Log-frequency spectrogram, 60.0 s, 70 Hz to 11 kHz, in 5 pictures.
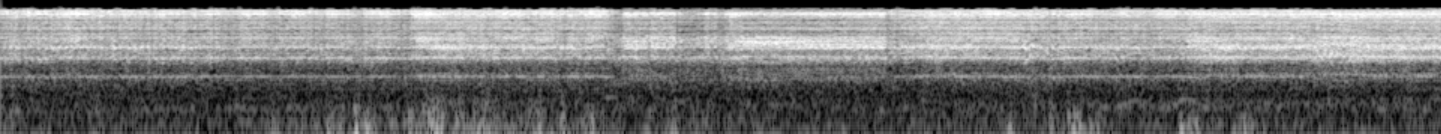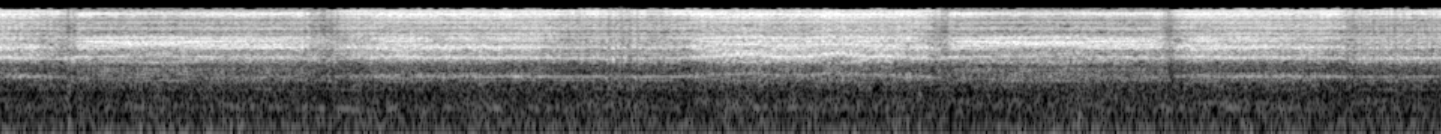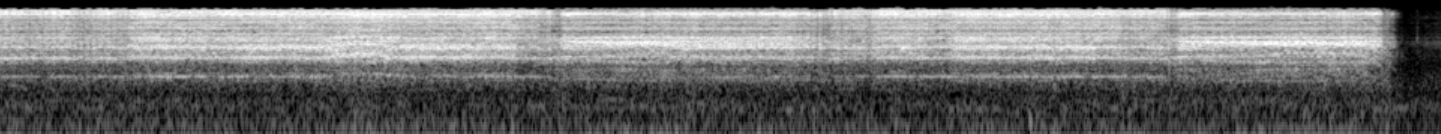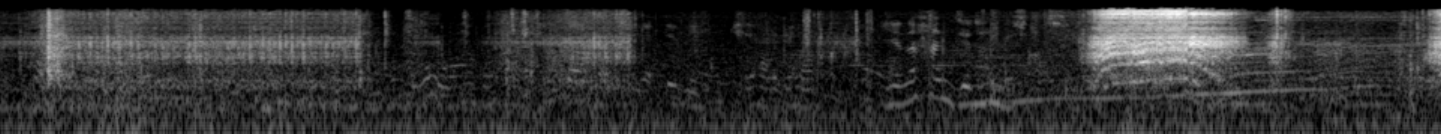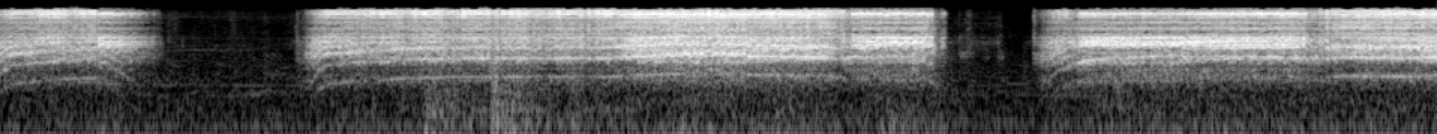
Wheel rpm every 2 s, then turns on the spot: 160, 160, 160, 160, 160, 160, 160, 160, 160, 160, 160, 160, 160, 160, 160, 160, 160, 130, 20, 10, 10, 0, 40, 20, 50, 90, 160, 140, 90, 160.
36-42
